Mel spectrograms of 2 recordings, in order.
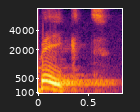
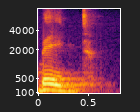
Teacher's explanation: So that is why this sound you change automatically after a voiceless sound. You don't realize the e d as d rather you realize it as t because t is voiceless just like that's why we have baked and not baked.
